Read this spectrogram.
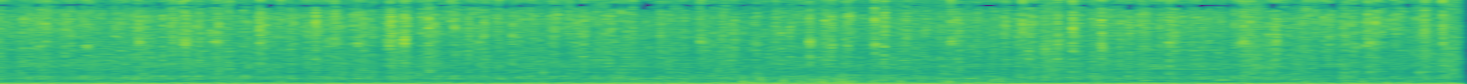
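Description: A drag racing car's engine idles with a loud, steady, rough rumble outdoors.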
